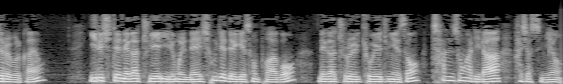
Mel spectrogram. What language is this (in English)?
Korean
